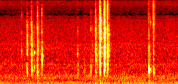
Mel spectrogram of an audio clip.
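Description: Fingertips of both hands type on a white and pink plastic ACTTO wireless keyboard with round keycaps. Eight short, crisp plastic clicks with a mid-range tone come in three loose clusters over a steady low background hum, each click dying away almost instantly.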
